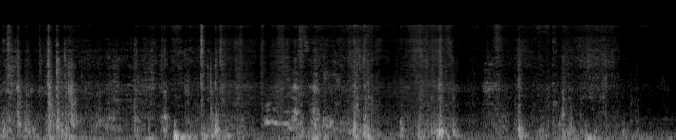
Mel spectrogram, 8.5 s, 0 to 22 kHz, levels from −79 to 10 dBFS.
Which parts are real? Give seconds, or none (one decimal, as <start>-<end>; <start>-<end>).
0.0-2.8; 3.7-4.7; 5.7-8.5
